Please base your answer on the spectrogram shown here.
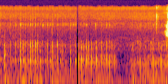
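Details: Cat purring as it watches birds and a squirrel, low continuous rumble with rhythmic pulses, a person's voice faintly nearby.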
